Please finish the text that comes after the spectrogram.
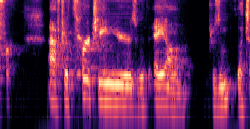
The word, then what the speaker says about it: Aon: After 13 years with Aon, that's how you say it, AON, where he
